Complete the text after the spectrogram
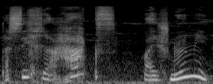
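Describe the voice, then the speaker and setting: A tiny scared kid in a fairy tale play, really high swoopy voice, jittery, some forest noise. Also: female voice, sing-song, moderate pace. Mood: anxious, pleading. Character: small, frightened, anxious child lost in the forest. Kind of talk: children's detective fairy-tale audio drama.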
